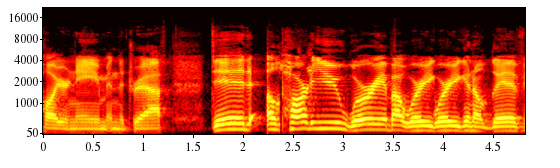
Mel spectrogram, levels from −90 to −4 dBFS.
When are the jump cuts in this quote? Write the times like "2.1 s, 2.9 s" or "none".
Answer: 2.4 s, 3.9 s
